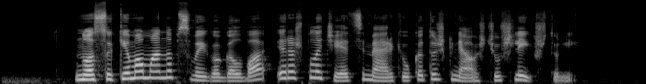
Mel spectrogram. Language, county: Lithuanian, Vilnius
